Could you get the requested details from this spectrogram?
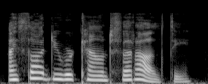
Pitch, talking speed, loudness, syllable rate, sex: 200 Hz, 175 wpm, -15 LUFS, 5.1 syllables/s, female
